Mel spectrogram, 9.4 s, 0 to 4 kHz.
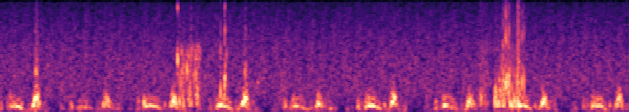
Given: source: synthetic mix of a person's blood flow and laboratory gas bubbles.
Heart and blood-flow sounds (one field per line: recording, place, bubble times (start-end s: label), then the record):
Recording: Doppler ultrasound of blood flow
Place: precordium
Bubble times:
2.15-2.25 s: bubbles
2.66-3.05 s: bubbles
3.30-3.47 s: bubbles
7.22-7.37 s: bubbles
7.42-7.94 s: bubbles
From the record:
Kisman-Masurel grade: 222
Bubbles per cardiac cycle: several, 3 to 8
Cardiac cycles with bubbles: 10 to 50%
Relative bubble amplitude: moderate (0.250 to 0.450)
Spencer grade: 2 (many but less than half of the cardiac periods contain bubble signals, singularly or in groups)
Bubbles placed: only in the low amplitude regions of the cardiac cycle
